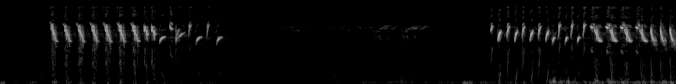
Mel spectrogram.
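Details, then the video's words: Goldfinch song: two bright bursts of fast, high twittering notes, each run of sharp chirps repeated rapidly before a short pause, with a faint trill in the quiet gap between them. "Best song goldfinch"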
